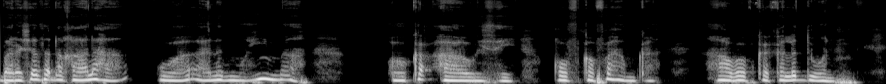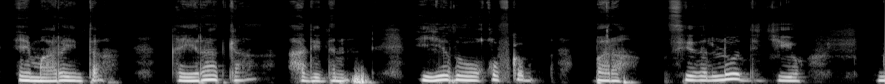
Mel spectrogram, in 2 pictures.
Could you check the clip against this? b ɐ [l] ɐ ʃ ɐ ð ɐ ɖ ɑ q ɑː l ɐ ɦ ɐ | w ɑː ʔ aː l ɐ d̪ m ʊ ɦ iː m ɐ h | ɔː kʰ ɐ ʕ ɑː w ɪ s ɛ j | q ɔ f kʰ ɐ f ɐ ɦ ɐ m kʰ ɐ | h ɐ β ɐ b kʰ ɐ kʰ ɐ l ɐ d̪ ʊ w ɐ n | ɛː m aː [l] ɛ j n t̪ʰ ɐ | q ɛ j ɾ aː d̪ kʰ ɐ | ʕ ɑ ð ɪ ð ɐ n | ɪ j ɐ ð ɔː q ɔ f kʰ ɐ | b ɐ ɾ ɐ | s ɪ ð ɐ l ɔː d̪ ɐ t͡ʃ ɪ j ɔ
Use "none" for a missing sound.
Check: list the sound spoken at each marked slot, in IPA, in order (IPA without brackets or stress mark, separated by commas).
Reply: ɾ, ɾ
